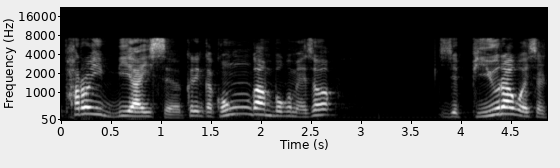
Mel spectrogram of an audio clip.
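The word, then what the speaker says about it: παροιμίαις: 파로이 미아이스. 이 미의 강세가 액센트가 들어가다 보니까 조금 발음이 웃기긴 한데, 뭐 여하튼 이 파로이 미아이스, 그러니까 공관복음에서 이제 비유라고 했을 때는 파라볼레라는 단어를 씁니다, 주로.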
